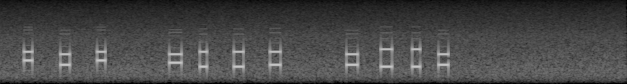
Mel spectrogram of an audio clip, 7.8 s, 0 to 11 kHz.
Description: DTMF, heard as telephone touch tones, dialled by hand, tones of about 120 ms. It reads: 040 7225 4334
